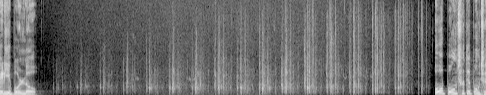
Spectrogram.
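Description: A horse's hooves clip-clop at a steady trot.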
